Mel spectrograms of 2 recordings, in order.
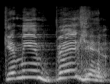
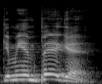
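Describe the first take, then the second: First: Higher, louder desperate yell. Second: Louder demand for the card; demanding shout. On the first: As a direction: yell for it at the top of your voice. Escalated plea for the card. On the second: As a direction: call out for the card. Pleading for a card draw. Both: Real, not acted.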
